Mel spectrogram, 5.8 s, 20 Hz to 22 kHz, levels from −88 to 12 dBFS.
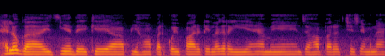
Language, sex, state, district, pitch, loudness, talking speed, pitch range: Hindi, female, Haryana, Charkhi Dadri, 175 Hz, -20 LUFS, 185 wpm, 175-180 Hz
